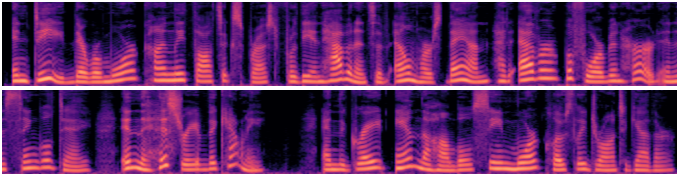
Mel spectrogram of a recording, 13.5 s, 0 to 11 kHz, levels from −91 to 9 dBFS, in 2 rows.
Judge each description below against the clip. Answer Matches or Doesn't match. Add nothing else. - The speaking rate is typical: Matches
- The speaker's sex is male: Doesn't match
